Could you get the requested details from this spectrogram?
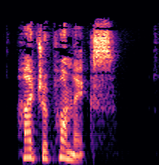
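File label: "hydroponics", British English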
